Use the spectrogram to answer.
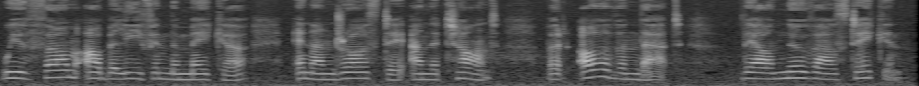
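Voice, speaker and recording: An actress playing a devout, gentle young former minstrel with a French accent, speaking earnest, lilting video game dialogue. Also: female voice, mid-range voice, steady tone, normal speed, a little hiss or hum, natural voice. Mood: flustered, then composed.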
